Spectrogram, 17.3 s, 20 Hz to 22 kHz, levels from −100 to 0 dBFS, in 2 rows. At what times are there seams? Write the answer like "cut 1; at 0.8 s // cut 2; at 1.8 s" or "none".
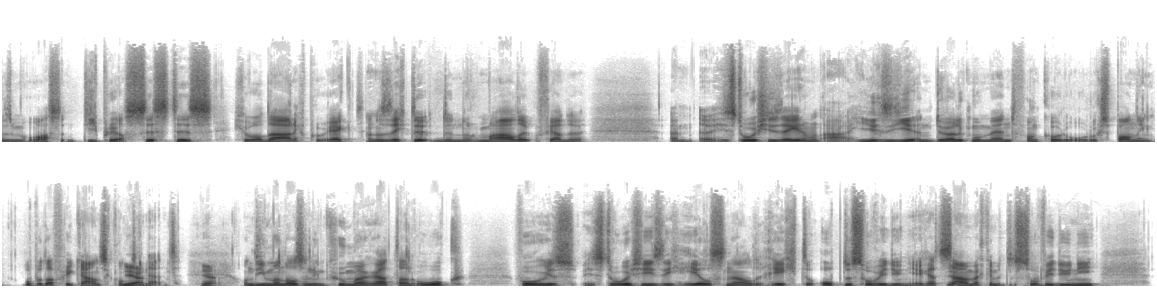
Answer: cut 1; at 2.7 s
